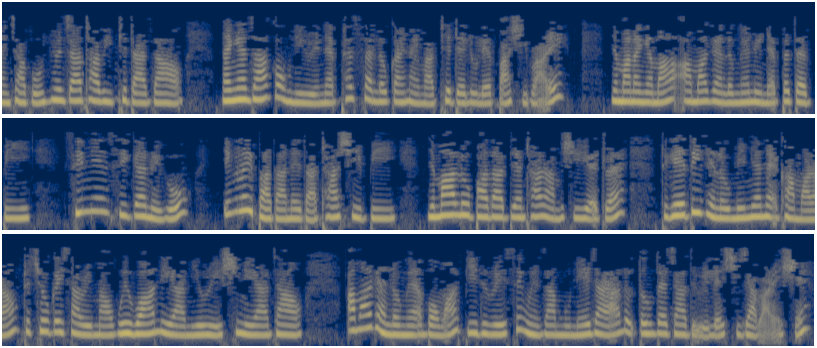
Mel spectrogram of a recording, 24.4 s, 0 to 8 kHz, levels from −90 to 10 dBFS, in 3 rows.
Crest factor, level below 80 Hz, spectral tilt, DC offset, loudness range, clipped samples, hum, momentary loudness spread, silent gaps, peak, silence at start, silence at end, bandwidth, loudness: 16 dB; -54 dBFS; -11 dB/octave; under 0.1%; 3 LU; under 0.1%; none; 8 LU; none; -10 dBFS; 0 s; 0.05 s; 5.8 kHz; -25 LUFS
